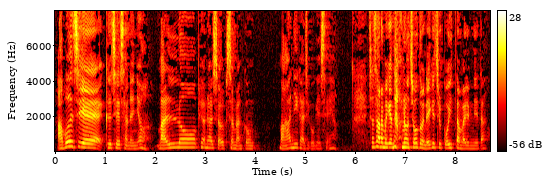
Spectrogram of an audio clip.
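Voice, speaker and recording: Earnest woman pastor preaching. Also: mid-range voice. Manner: earnest preaching, slow stresses, rising to fervent loud exhortation. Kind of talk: sermon.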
